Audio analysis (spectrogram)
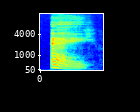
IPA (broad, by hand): eɪ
